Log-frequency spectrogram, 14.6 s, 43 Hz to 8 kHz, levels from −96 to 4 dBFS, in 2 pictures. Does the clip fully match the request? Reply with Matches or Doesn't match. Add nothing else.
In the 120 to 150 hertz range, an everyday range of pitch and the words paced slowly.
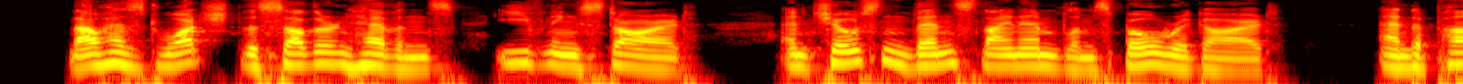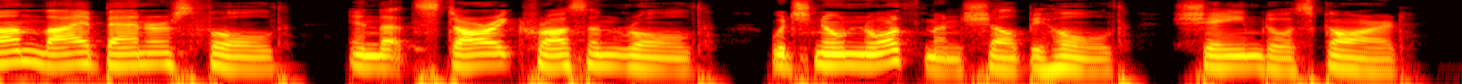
Matches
